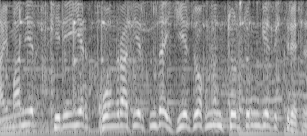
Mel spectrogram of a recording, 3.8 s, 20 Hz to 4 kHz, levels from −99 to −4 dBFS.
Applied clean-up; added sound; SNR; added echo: none; Glass; 11 dB; none.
